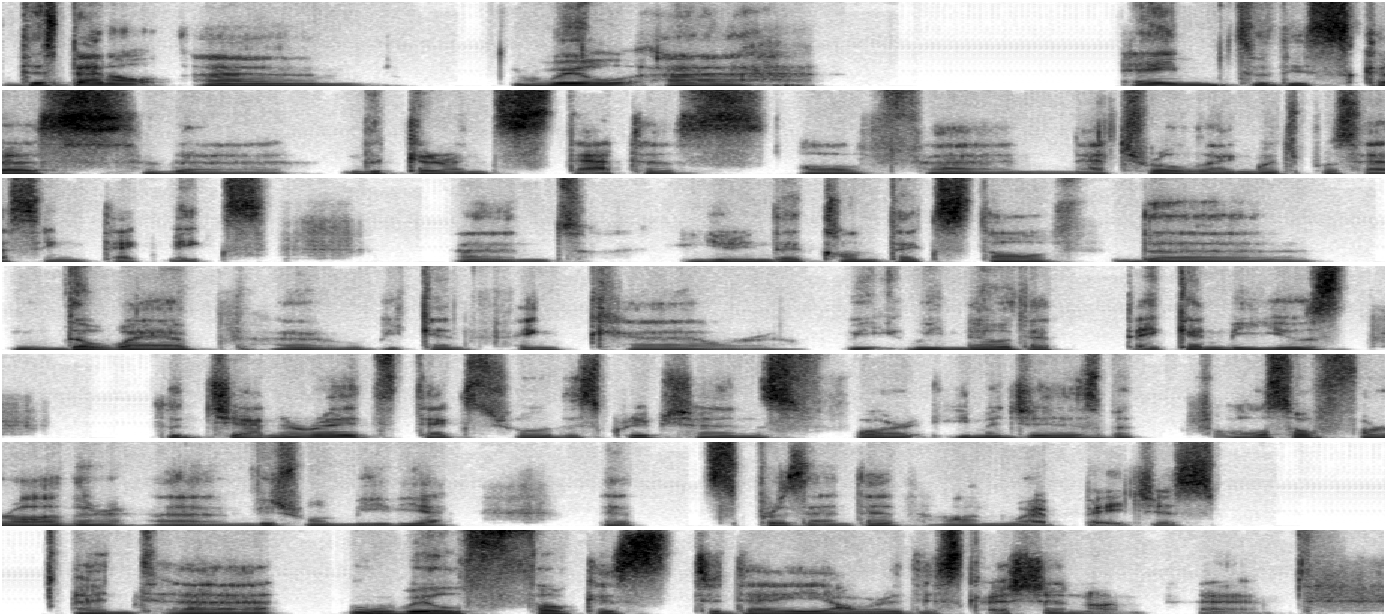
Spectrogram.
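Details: Adult male speaker; plain speech.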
